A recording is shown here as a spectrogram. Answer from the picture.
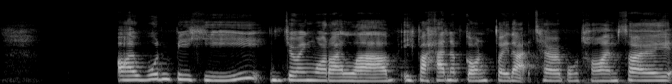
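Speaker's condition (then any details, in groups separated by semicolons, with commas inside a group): Deafness, profound; weekly private speech therapy in childhood, speaks clearly, bilingual Auslan and spoken English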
